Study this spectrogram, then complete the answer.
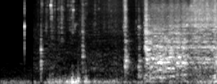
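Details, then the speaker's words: Ford motorhome picked up from Ford dealer after repair: clicks, then engine starts promptly and settles into quiet steady idle, much quieter than before repair; normal start. "Sounds good. Really good. Sounds nice and quiet. Doesn't sound like the last time I was in it."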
